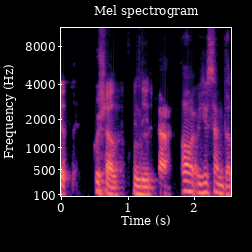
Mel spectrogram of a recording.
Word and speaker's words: Kushal: So, Kushar, if you Kushara, yes, am I saying it right? Yeah, Kushal, indeed.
